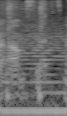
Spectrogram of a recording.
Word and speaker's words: Amstutz: You can find me on every social media platform at Sandra Amstutz.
